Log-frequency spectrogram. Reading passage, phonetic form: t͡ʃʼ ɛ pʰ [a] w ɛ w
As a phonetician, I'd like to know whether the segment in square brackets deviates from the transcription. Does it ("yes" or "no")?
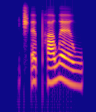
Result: no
